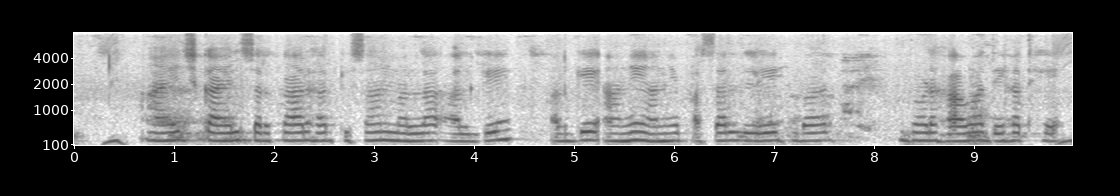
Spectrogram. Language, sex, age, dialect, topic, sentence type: Chhattisgarhi, female, 18-24, Northern/Bhandar, agriculture, statement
